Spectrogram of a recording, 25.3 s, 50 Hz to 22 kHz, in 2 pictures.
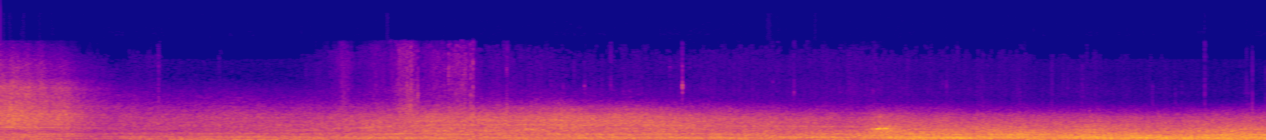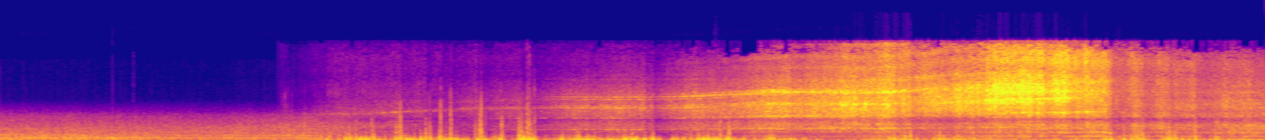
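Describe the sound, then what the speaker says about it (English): A Boeing 757 jet airliner makes a short field landing, its engine roar loud and sustained with heavy wind buffeting, shifting midway into a harsher, brighter rush as the aircraft touches down and slows. "Don't miss this impressive short field landing performed by a Boeing 757."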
